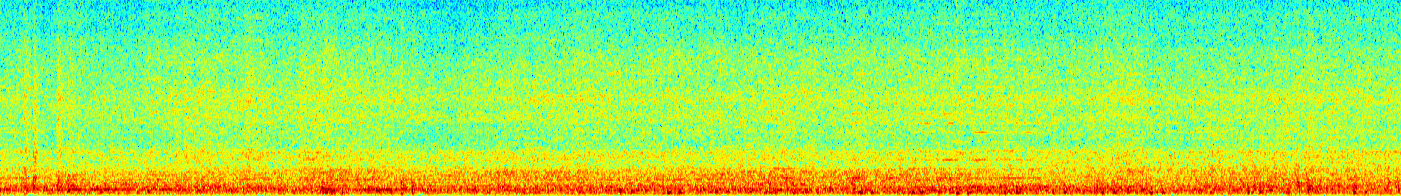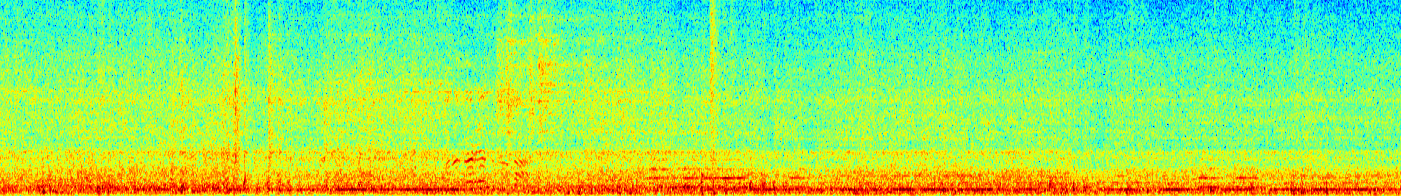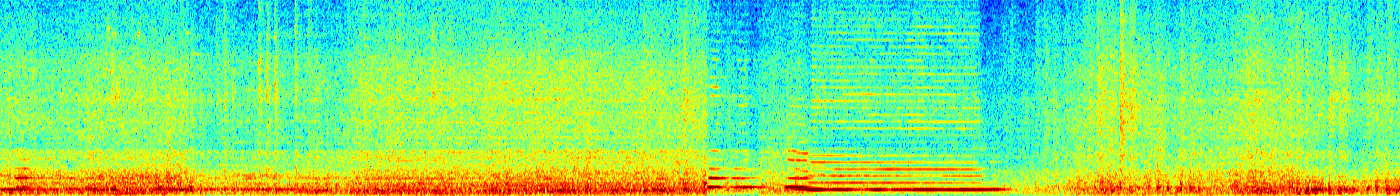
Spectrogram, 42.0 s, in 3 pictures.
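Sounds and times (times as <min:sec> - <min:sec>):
train wheels rumbling on track: 0:00.0 - 0:42.0
two-tone train horn: 0:08.9 - 0:10.6, 0:20.4 - 0:24.2, 0:25.0 - 0:29.1, 0:35.0 - 0:38.2.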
